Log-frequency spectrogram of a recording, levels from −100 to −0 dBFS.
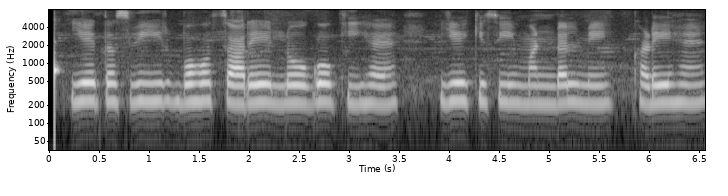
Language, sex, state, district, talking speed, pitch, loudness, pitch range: Hindi, female, Haryana, Jhajjar, 120 wpm, 225 Hz, -24 LUFS, 220-230 Hz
